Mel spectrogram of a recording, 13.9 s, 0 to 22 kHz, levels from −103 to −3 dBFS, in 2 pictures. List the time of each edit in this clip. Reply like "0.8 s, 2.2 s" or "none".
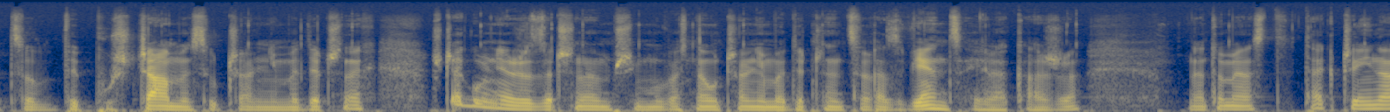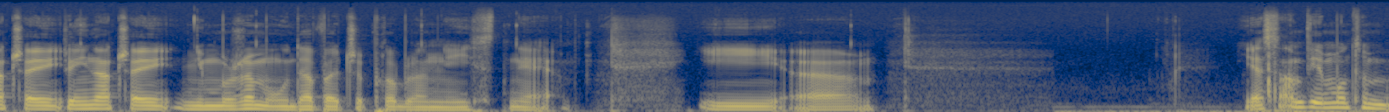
7.3 s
